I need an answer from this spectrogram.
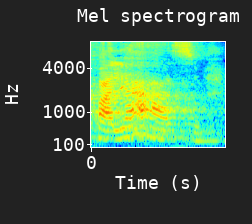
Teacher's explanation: o lhá é a penúltima sílaba, que é a sílaba tônica, a sílaba forte. Então, essa palavra é paroxítona.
